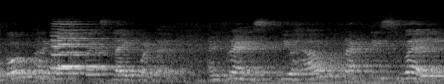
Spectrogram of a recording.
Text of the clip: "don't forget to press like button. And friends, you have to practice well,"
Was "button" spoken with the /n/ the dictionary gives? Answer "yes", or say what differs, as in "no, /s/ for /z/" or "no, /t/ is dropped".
no, /n/ is dropped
